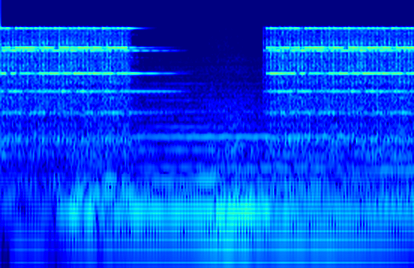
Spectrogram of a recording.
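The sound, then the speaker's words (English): A phone rings loudly in a bedroom on a Friday evening while a man naps, a bright, buzzing bell tone that breaks off briefly in the middle and then starts again, with no voices. “… was in the bedroom taking a quick nap when his phone rang.”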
